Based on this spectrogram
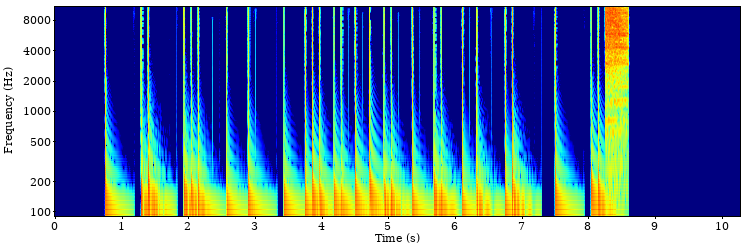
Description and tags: a small drum solo
electric-drum, drum-solo, electric, techno, drum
